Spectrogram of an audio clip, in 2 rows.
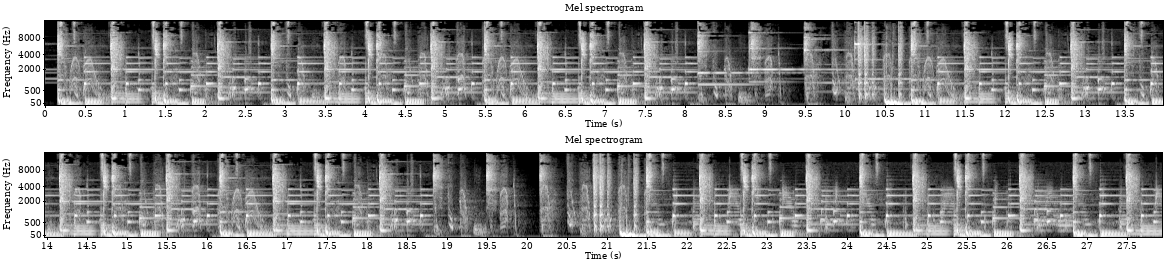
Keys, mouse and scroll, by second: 1.4 shift+click, 3.2 click, 6.3 shift+click, 7.0 shift+click, 8.8 click, 11.0 shift+click, 11.6 shift+click, 12.7-22.8 drag, 23.6-25.6 drag, 27.2 ctrl+scroll down 1.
